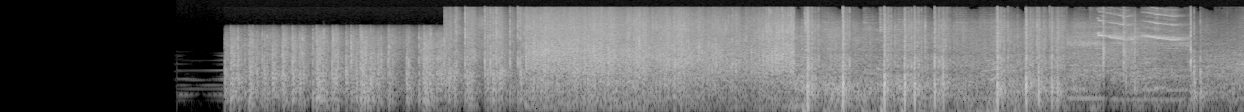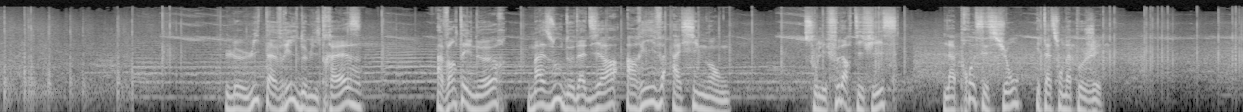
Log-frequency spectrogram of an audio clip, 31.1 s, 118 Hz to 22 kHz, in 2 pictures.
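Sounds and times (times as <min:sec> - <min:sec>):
firecrackers crackling: 0:02.8 - 0:18.4, 0:20.1 - 0:21.0, 0:23.8 - 0:25.8, 0:26.4 - 0:31.0
falling firework whistles: 0:12.5 - 0:15.0, 0:17.0 - 0:18.4, 0:20.3 - 0:21.0, 0:25.2 - 0:25.6, 0:29.3 - 0:31.0.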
